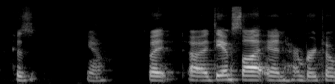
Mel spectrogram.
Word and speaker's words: Humberto: We did a creator slide because, but Dan Slott and Humberto Ramos. Humberto Ramos. Yes, that. And People give me shit because I used to say Humberto, but he's like, there's no H. It's Humberto.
